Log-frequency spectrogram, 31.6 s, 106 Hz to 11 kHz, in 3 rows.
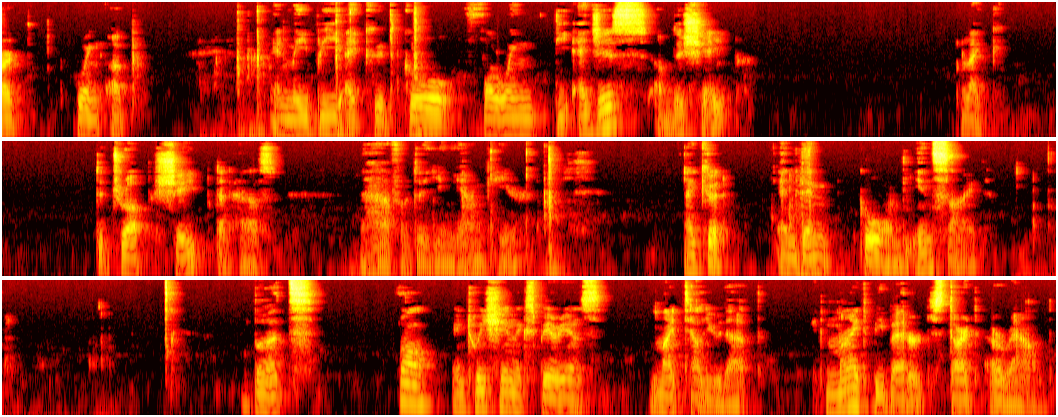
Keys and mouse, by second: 3.5 shift+middle click, 15.4 shift+middle click.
